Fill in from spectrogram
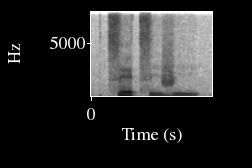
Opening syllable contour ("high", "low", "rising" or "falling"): high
